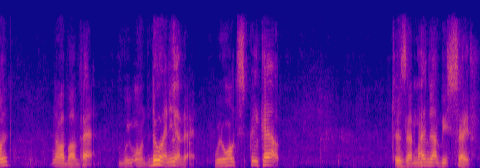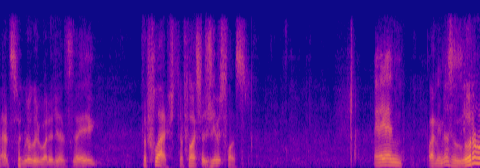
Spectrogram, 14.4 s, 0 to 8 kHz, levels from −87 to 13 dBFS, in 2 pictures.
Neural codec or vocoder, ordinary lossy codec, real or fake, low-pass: codec, 24 kHz, 1.5 kbps, HILCodec; AAC, 48 kbps; fake; 7.2 kHz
